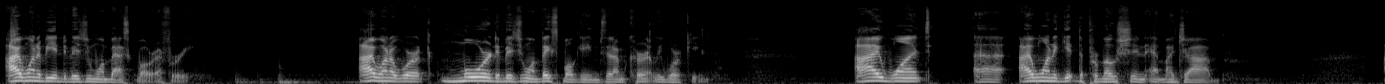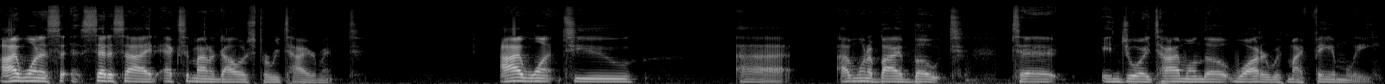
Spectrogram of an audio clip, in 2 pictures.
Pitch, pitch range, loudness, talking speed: 130 Hz, 115-145 Hz, -26 LUFS, 140 wpm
